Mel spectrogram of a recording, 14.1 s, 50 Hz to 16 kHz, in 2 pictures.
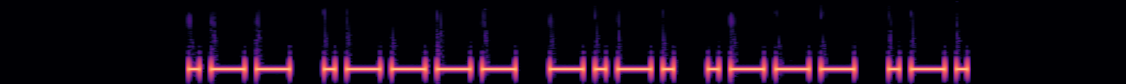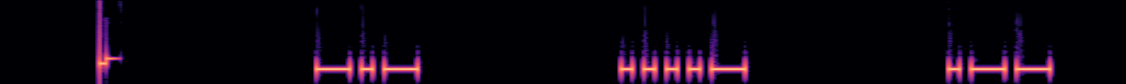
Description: Morse code, heard as a keyed tone, about 17 wpm, spaced as for 10 wpm, 700 Hz. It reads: W1CJR K4W
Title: USA Call Signs - 5 Characters - 6x Character Spacing - 17wpm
